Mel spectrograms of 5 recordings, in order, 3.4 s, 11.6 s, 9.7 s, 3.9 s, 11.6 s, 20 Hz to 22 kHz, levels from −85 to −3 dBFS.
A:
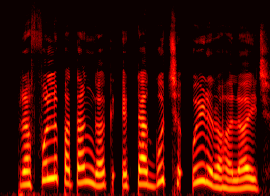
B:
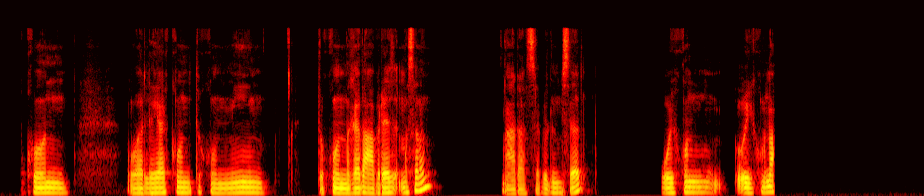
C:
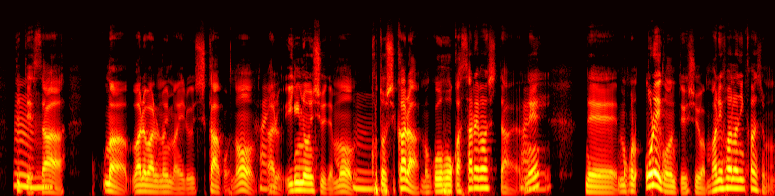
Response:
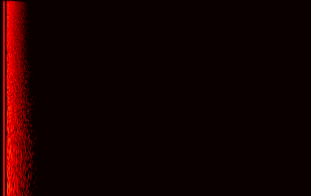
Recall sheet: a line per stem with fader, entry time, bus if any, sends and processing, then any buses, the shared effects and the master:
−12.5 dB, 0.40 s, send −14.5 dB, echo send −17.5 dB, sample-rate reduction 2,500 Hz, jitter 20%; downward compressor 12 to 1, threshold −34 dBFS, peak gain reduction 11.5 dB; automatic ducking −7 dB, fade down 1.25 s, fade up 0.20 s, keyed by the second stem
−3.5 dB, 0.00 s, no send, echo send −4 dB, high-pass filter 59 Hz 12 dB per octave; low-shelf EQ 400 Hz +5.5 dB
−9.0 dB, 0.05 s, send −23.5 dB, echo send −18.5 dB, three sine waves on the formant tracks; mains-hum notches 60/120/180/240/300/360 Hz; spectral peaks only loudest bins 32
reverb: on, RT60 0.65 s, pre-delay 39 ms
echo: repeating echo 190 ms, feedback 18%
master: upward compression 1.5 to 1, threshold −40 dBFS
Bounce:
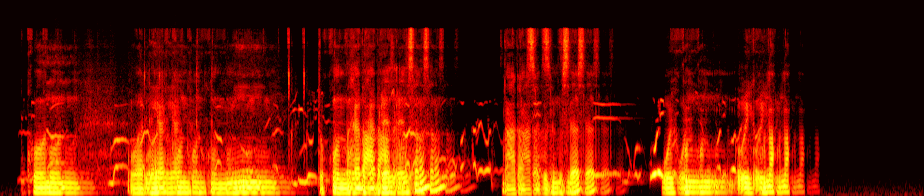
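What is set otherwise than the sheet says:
stem B −3.5 dB → +3.5 dB
stem C: send off
master: missing upward compression 1.5 to 1, threshold −40 dBFS

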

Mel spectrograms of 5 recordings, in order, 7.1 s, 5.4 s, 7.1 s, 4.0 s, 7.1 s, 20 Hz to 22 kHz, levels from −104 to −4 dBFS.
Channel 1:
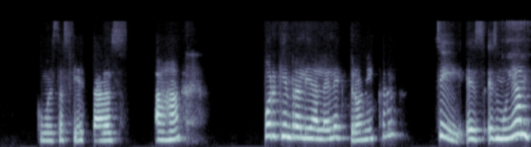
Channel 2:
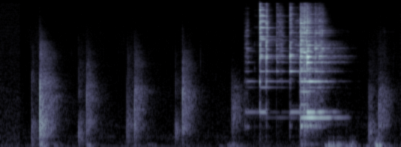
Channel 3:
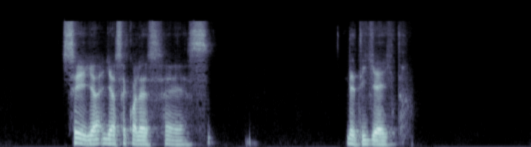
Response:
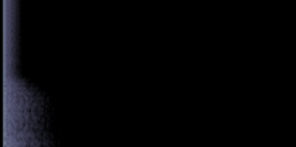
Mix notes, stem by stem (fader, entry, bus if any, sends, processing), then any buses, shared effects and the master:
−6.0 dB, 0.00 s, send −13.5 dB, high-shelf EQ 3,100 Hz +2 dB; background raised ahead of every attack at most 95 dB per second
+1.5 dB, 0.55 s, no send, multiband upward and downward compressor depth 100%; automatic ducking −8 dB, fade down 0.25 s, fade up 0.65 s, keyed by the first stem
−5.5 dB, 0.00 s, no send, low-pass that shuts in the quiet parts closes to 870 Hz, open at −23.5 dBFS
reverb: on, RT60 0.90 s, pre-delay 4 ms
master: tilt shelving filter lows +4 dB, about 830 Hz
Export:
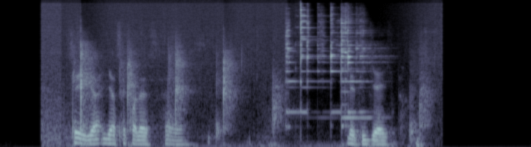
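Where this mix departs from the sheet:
stem 1: muted
stem 3 −5.5 dB → −16.0 dB
reverb: off

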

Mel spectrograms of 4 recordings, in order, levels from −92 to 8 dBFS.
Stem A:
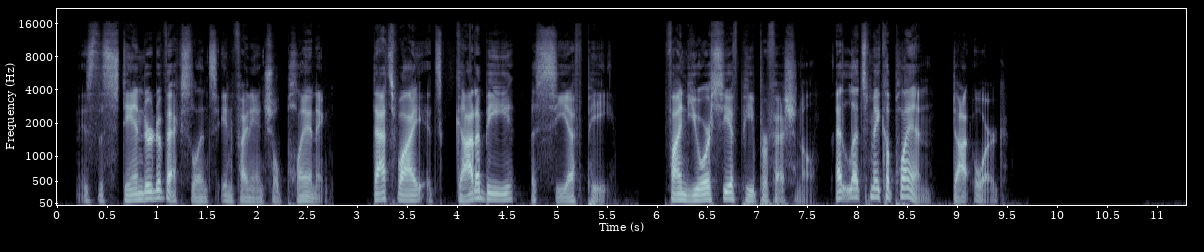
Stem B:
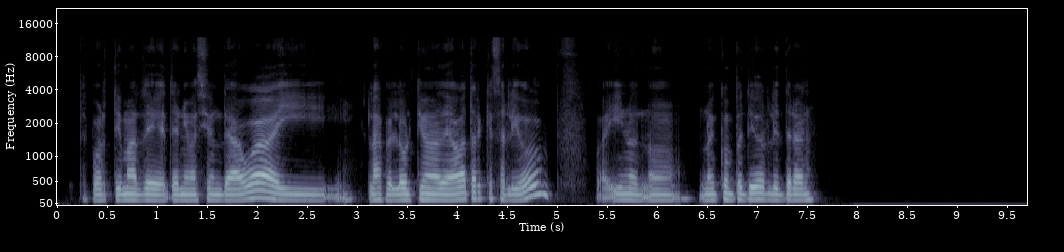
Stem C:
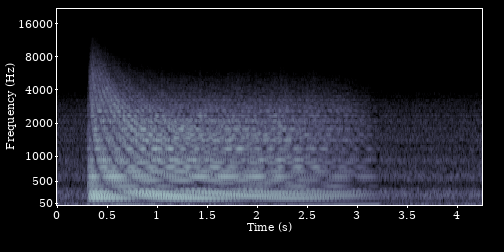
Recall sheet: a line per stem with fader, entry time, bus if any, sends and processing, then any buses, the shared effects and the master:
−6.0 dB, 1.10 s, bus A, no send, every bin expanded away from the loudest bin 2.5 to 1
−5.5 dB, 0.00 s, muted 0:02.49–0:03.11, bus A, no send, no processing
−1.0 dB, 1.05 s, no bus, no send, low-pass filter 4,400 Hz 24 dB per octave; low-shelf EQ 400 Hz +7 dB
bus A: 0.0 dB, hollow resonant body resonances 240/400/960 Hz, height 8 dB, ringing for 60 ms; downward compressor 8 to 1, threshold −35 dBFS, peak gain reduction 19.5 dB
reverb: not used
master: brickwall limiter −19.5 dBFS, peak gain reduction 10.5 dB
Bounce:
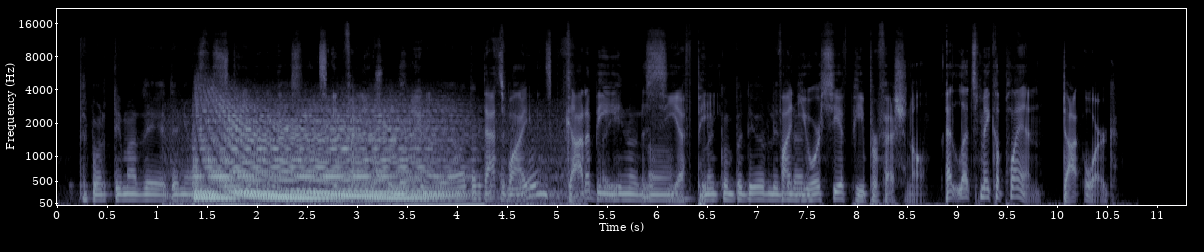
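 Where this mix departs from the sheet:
stem A: missing every bin expanded away from the loudest bin 2.5 to 1
stem B −5.5 dB → +5.0 dB

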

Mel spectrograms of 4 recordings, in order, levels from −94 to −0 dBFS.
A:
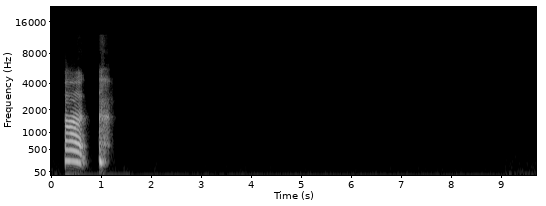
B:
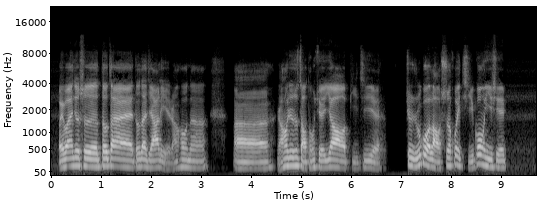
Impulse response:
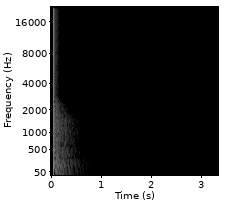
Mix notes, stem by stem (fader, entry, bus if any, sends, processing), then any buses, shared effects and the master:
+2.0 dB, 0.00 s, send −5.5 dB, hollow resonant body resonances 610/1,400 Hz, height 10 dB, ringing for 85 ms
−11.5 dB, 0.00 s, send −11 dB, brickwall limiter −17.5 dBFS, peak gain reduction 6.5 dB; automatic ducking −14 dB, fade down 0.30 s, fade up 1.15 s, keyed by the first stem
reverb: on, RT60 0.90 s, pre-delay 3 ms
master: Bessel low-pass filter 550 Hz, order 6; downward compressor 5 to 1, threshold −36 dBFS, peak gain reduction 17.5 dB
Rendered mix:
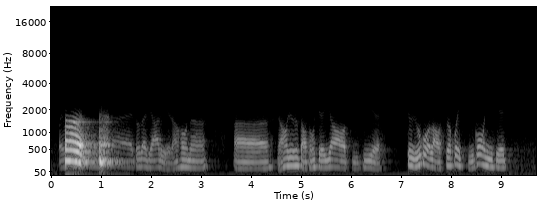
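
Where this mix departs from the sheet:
stem B: send −11 dB → −20.5 dB
master: missing downward compressor 5 to 1, threshold −36 dBFS, peak gain reduction 17.5 dB

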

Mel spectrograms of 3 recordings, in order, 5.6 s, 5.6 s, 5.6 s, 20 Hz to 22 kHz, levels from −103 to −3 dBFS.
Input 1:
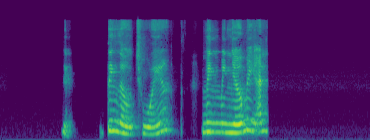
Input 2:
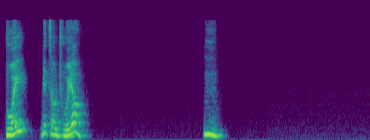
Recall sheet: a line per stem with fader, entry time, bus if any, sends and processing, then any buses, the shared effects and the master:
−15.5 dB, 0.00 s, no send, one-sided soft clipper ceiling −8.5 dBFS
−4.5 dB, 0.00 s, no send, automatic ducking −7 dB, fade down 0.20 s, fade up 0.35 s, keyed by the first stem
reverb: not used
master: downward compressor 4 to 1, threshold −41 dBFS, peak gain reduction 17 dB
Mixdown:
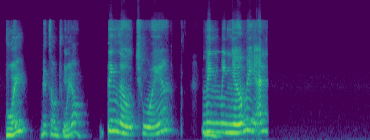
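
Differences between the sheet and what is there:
stem 1 −15.5 dB → −4.0 dB
master: missing downward compressor 4 to 1, threshold −41 dBFS, peak gain reduction 17 dB

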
